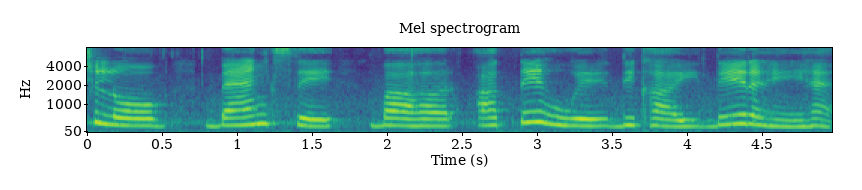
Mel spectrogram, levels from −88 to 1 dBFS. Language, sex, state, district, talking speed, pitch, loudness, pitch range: Hindi, female, Punjab, Fazilka, 130 wpm, 255 Hz, -14 LUFS, 240-280 Hz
